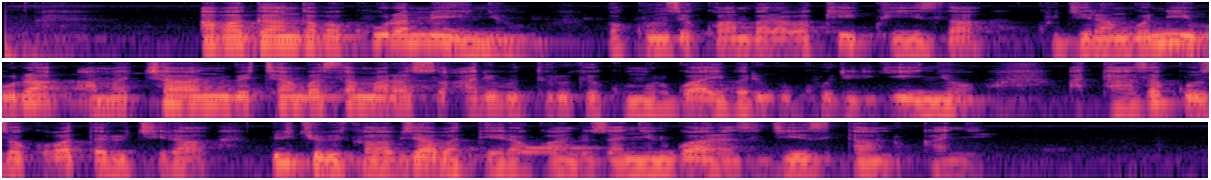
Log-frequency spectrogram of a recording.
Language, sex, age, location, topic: Kinyarwanda, male, 18-24, Huye, health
